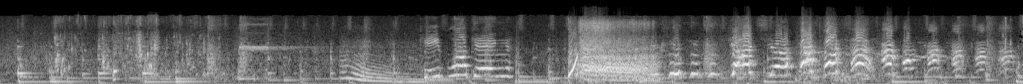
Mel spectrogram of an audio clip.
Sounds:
Music, Speech

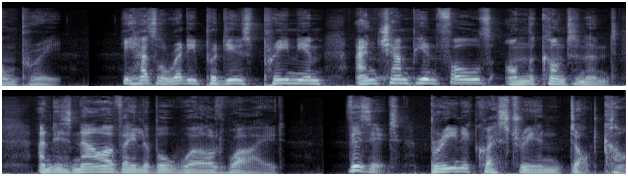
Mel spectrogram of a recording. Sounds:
Speech

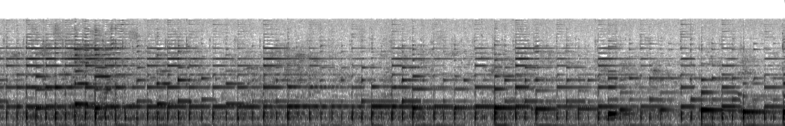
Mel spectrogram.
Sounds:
Music, Mandolin

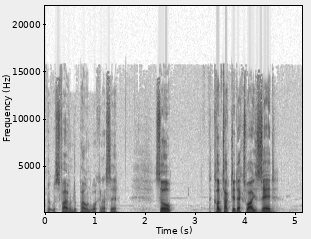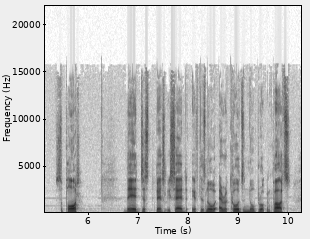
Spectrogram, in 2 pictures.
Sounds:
Speech

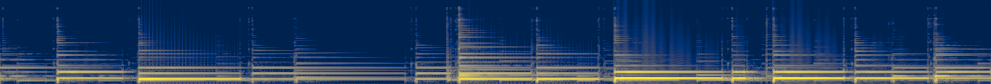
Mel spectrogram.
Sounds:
Music, Ukulele

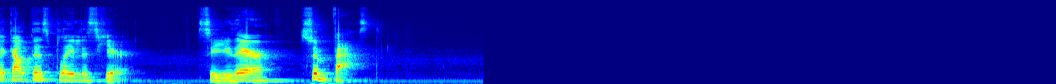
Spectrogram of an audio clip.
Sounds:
striking pool

